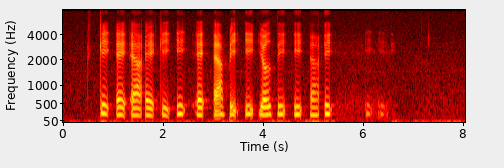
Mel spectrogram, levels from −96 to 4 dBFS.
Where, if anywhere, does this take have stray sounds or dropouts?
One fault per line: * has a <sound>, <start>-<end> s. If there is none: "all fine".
* has a laugh, 6.0-6.5 s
